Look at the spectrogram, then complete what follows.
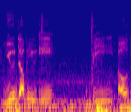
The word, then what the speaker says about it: Uwe Boll: I think it's Uwebowl. I think it's spelled Boll like normal. Normal for English, obviously. But definitely look into that if you've never heard of him, because he's done things.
